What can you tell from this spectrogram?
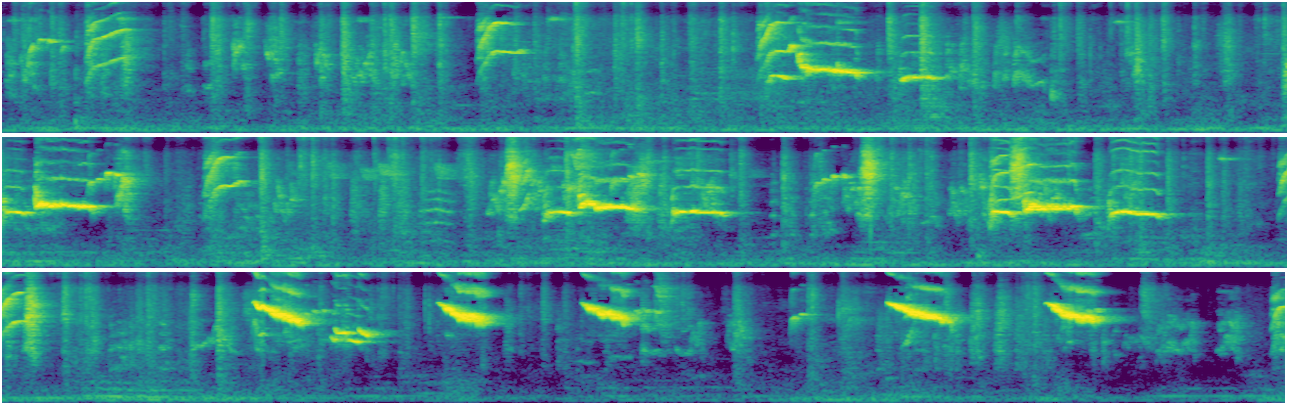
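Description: Tropical mockingbird singing: varied phrases every few seconds, many ending in a downward slur. Near the end they give way to a string of loud, clear notes about one a second, each falling steeply in pitch.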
